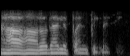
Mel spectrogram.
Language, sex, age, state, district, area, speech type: Maithili, female, 45-60, Bihar, Begusarai, rural, conversation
